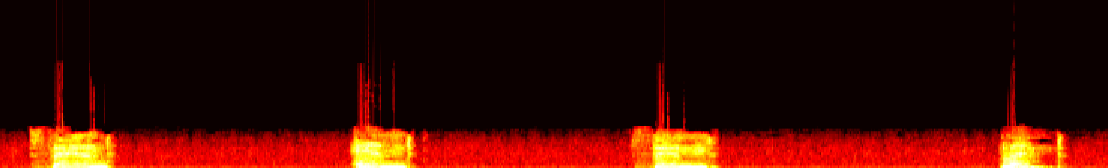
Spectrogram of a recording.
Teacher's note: Sent. When D follows the N, it is again a softly exploding voice D.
